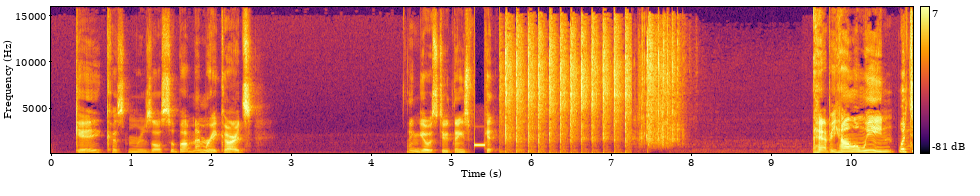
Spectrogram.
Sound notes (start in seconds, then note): 5.3 beep; 5.6 high pitched drum sound; 7.3 memory cards clattering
